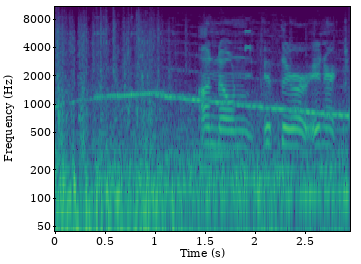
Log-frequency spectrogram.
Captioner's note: sirens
